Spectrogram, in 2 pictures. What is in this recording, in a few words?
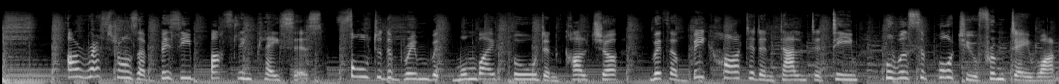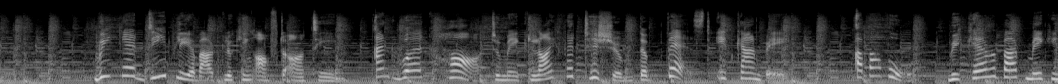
Corporate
